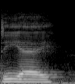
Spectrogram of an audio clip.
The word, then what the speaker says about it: Dalat: It's spelled D-A-L-A-T, I believe.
